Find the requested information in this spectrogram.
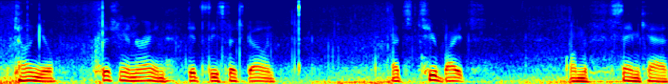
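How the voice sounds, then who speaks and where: A medium-pitched man at a fairly slow pace, with long, frequent pauses and fairly even intonation, over noticeable background noise. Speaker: fishing vlogger. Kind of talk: casual vlog commentary. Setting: outdoors fishing in rain.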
